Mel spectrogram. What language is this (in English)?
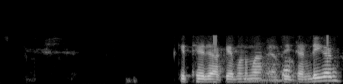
Punjabi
